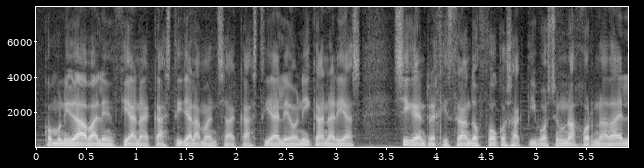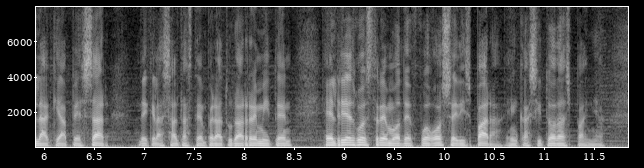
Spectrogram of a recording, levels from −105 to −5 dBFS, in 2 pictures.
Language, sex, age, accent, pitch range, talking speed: Spanish, male, 30-49, Spanish, 100-115 Hz, 195 wpm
